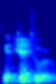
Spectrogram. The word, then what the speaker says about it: Winterthur: So am I saying it right? Winterthur is the area that you're from. I did a little bit of research tonight about the club. Yeah, good job. Yeah, it's Winterthur. Winterthur is the city.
